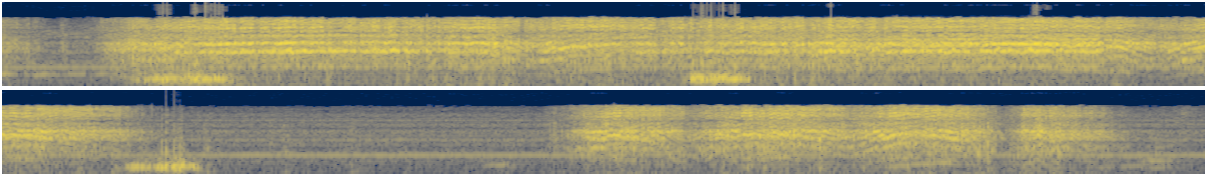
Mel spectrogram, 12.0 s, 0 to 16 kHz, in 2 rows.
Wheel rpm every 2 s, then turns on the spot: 90, 200, 180, 30, 40, 80.
6-8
